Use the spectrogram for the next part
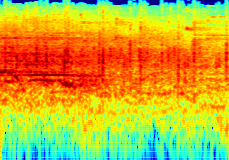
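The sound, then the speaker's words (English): A steady roar of a cheering crowd of parents, friends, family and basketball fans filling a packed gym late in the fourth quarter of a Westchester East basketball game, with dense overlapping voices and scattered bright squeaks and claps poking through the constant wash of noise. “You got to love the crowd here.”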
